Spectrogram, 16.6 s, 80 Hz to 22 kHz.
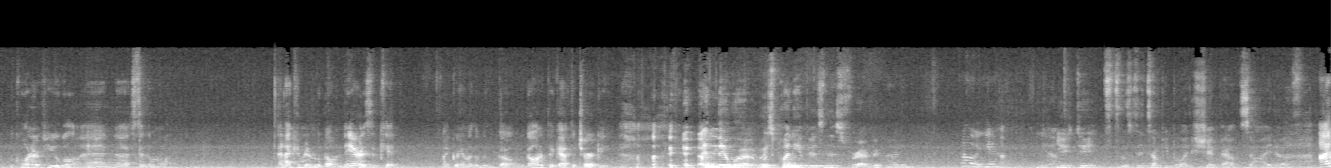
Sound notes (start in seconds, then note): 7.8 laughs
